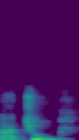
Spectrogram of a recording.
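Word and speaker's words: achu: the northwest region of Cameroon it is called auu it is spelled a c h u so it is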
